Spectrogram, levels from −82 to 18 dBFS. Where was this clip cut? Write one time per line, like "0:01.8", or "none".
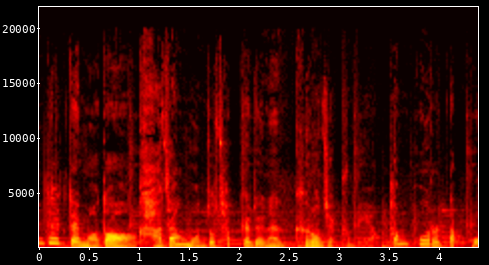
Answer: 0:03.5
